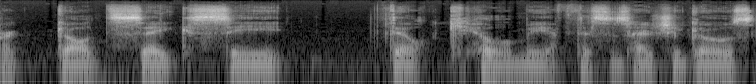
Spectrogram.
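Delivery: muttered under his breath. Baron, resisting the urge to hold on, before dropping the rope; muttering under his breath. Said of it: "mutters under his breath".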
